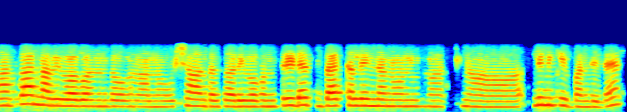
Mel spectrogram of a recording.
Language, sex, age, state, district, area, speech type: Kannada, female, 30-45, Karnataka, Ramanagara, urban, conversation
